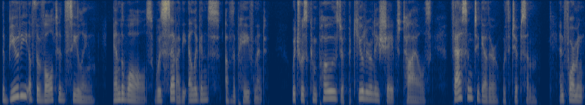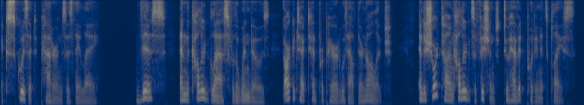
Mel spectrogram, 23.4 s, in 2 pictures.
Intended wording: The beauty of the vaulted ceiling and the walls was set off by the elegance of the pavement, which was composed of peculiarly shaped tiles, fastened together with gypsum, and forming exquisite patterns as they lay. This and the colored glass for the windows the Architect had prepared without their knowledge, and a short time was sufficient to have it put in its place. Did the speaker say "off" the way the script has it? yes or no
no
